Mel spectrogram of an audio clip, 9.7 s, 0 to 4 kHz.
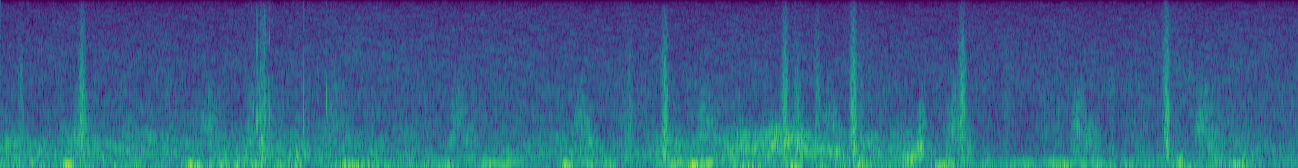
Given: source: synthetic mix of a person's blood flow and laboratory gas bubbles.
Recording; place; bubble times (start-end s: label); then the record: Doppler ultrasound of blood flow; subclavian vein
1.84-2.10 s: bubbles
2.19-2.35 s: bubbles
2.41-2.52 s: bubbles
From the record:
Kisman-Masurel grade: 212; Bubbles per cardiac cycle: several, 3 to 8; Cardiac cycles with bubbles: 1 to 10%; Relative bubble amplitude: moderate (0.250 to 0.450); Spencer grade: 1 (occasional bubble signal discernible with the cardiac motion signal, with majority of cardiac periods free of bubbles); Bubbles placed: anywhere in the cardiac cycle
